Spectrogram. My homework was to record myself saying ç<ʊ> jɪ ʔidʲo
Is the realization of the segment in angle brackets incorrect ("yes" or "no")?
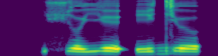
no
